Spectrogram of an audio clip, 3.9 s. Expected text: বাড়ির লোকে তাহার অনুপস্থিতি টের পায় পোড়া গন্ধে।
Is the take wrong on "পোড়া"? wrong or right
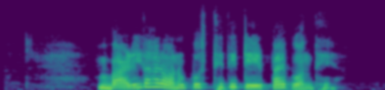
wrong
